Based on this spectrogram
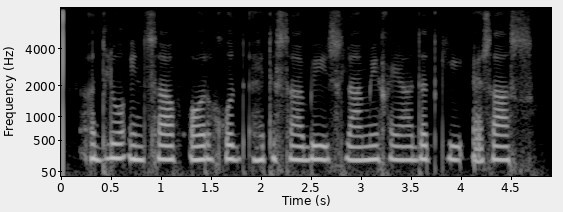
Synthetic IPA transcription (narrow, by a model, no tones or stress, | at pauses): ɐ̰d̪loʔɪnsaːfɔːɾxʊd̪ɪɦt̪ɪsaːbiɪslaːmixɐjaːd̪ət̪kiɛɦsaːs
